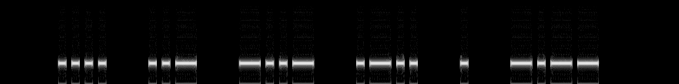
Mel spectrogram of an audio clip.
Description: Morse code, heard as a keyed tone, about 18 wpm, spaced as for 12 wpm, 1000 Hz. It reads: HUXLEY
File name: qotdfiles / 12wpm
